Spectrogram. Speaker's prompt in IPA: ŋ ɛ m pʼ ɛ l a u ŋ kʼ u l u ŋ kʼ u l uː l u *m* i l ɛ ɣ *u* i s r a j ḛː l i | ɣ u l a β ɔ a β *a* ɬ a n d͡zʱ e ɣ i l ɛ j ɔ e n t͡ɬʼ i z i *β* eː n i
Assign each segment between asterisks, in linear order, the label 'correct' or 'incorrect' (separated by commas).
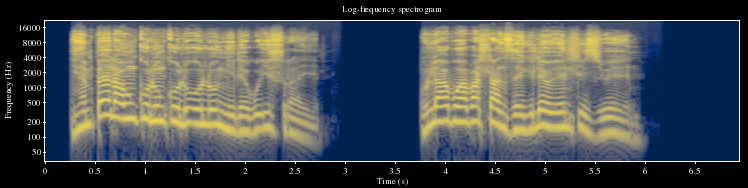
incorrect, correct, correct, incorrect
